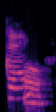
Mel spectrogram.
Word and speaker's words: Caen: Se escreve Caen, mas a gente fala Cannes.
